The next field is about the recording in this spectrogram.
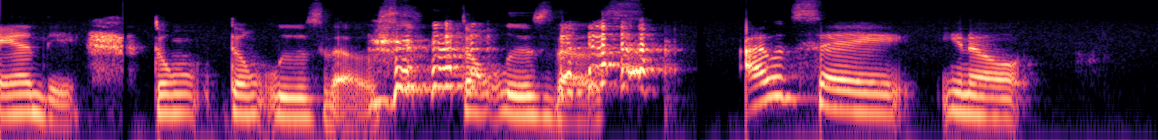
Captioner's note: laughter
